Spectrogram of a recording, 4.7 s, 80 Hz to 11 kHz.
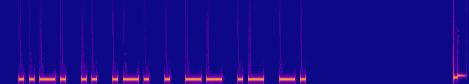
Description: Morse code, heard as a keyed tone, about 23 wpm, 700 Hz. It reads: FIREMAN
